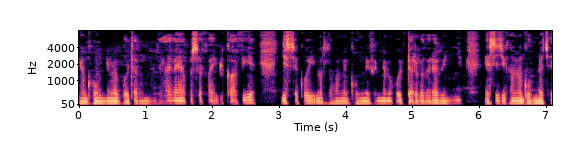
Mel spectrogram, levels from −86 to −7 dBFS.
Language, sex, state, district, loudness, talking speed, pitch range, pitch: Hindi, male, Uttar Pradesh, Jyotiba Phule Nagar, -19 LUFS, 260 wpm, 95-105 Hz, 100 Hz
